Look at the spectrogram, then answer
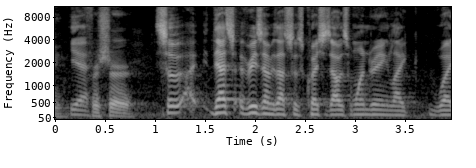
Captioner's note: voiceover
